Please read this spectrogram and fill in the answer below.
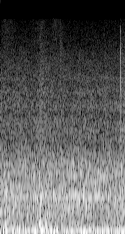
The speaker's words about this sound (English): And I'm on the last train now.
